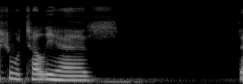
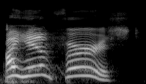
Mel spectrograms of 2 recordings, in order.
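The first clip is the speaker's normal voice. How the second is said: raging gamer; 6 semitones higher, 8 dB louder than usual. Real, not acted.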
